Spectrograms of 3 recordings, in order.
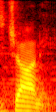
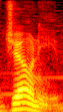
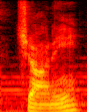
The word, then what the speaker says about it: Jony: For example, my name is Johnny, spelled J O N Y. And it's normal for someone to pronounce my name like Joni,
